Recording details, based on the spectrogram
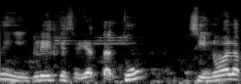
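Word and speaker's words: tattoo: Entonces, yo hablaba esto con una colega de inglés, de cómo, claro, si bien la pronunciación en inglés es tatú, pero la escritura en inglés ya no es tatú, tatú, Ajá.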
